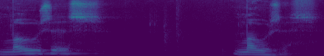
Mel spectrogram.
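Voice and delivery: a touch of an awed, tender divine call; intimate call. Acted. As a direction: call him gently from the burning bush. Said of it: "suddenly he hears these words".

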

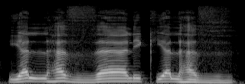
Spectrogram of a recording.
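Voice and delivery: يلهث ذلك as "yalhadh-dhalik", then يلهث held on dh; الثاء merged into الذال. Shown as a demonstration. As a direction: go straight from h into a long dh in يلهث. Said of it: "من الهاء إلى الذال مباشرة". (نطق "يلهث" بذال مدغمة في "ذلك")

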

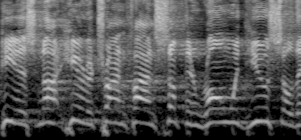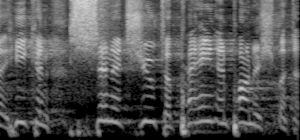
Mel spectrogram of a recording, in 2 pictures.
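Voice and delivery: fervent sermon climax; full-force preaching. Acted. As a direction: build the congregation up. Preaching over music, building.

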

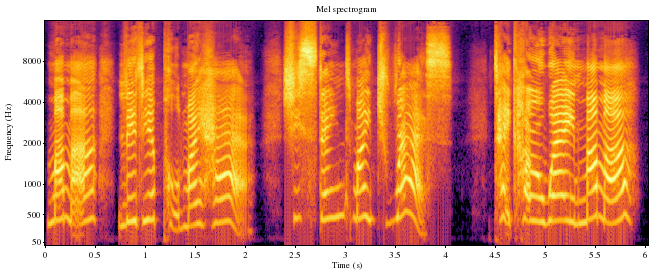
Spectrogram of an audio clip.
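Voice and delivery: put-on high, loud, whiny tattling girl; whining little sister. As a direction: wail to Mama like a crybaby sister telling tales. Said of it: "She would begin to cry and whine to our mother".

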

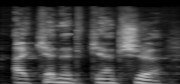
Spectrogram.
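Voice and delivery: hammed-up, badly faked French accent. Host mocking a pretentious art house film, bad French accent. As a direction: put on a poor French accent. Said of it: "With the bad French accent".

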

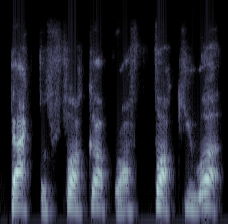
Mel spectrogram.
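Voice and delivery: retelling a crowbar threat, mock menacing; retold threat. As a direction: menace the guy in a mock tough voice.

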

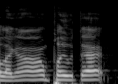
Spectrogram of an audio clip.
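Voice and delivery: normal talking voice

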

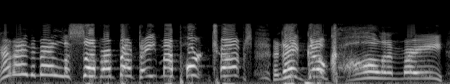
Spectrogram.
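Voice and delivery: very high, loud, whiny voice; whiny complainer. Acted. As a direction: whine like an outraged boomer. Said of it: "It's like".

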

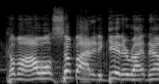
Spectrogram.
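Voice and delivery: loud, urgent exhortation; full-force preaching. Real, not acted. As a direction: fire up the congregation.

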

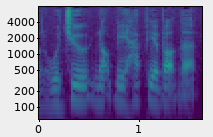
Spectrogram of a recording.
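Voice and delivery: ordinary delivery

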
